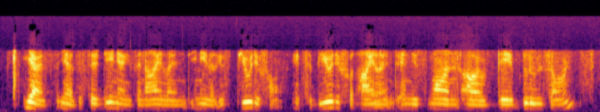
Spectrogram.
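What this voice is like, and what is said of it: Charming Italian accent. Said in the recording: “You have a charming Italian accent. You are a native of Italy.”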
